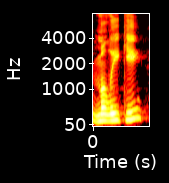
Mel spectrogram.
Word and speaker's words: Malachi: Join me in Malachi, if you prefer the Hebrew pronunciation, Maliki.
